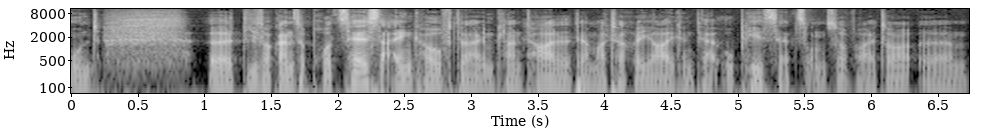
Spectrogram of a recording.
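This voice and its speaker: The recording is very clean, its background silent. A man with a fairly low pitch talks at a moderate pace. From Saxony, Germany (Leipzig). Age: 40s. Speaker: company CEO. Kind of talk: interview. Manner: hesitant with frequent fillers.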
